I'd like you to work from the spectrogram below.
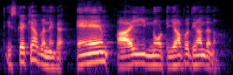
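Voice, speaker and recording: A man with a Hindi accent teaching a spoken English lesson, slowly explaining grammar and repeating each word. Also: medium pitch.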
